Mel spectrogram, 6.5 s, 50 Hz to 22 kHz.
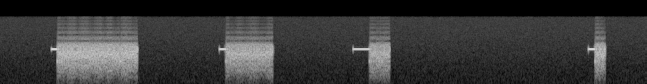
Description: ACARS aircraft data, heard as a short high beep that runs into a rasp, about 2400 baud.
